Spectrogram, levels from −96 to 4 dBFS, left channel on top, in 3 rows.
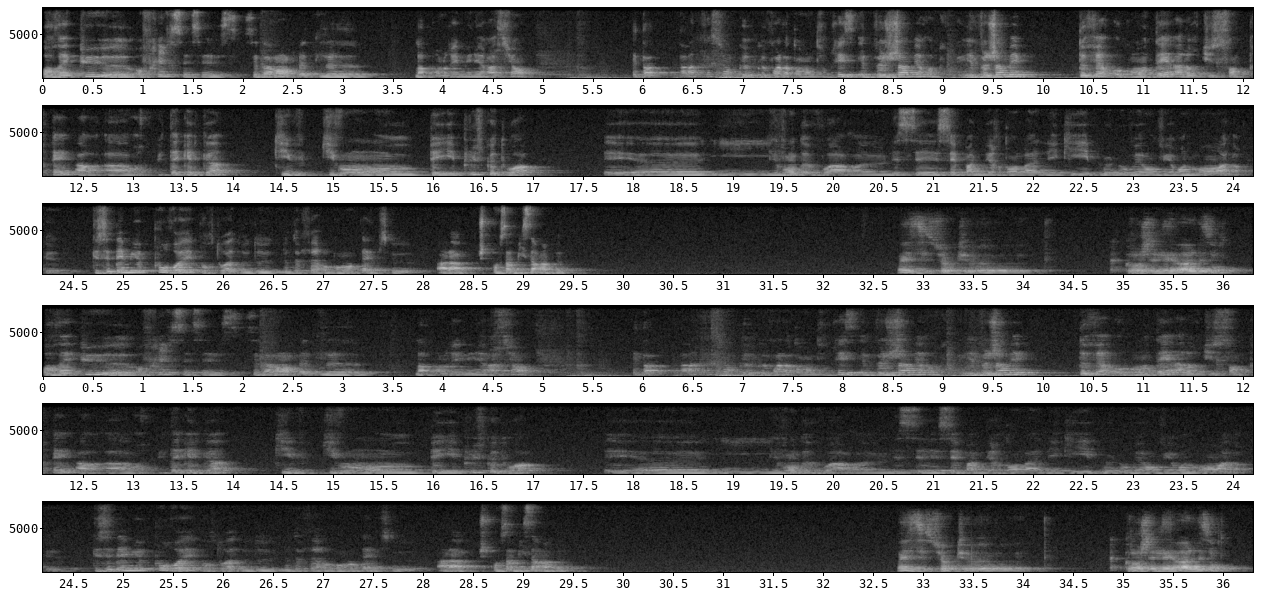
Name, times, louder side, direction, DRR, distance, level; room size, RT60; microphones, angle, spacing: voice 1, 0.0-3.2 3.7-4.9 5.9-9.9 10.4-14.0 14.4-17.0 17.7-29.5, left 4 dB, 65° left, 8 dB, 0.3 m, -32 dB
sound 1, 2.2-2.9 3.4-3.6 4.4-11.4 11.7-11.8, equal, 15° right, 0.7 m, -44 dB
voice 2, 32.7-34.0 35.0-36.0, right 1 dB, 50° right, 1 dB, 0.6 m, -28 dB
2.6 x 2.1 x 2.7 m, 0.73 s
head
